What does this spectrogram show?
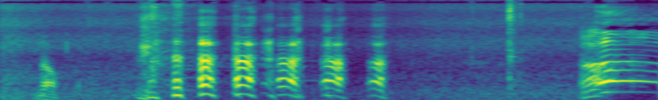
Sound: laughing

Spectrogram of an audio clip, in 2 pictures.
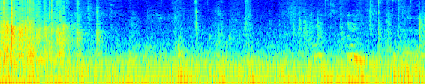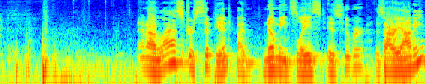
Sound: applause

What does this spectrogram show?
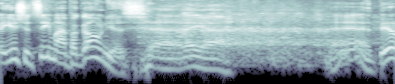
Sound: audience laughing

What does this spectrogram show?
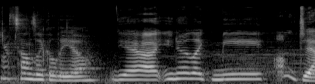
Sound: ominous noise

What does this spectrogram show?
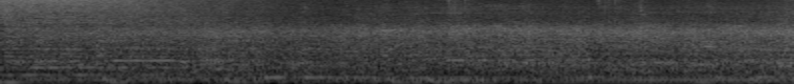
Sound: cheering

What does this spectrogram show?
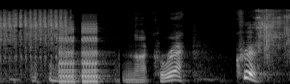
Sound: buzzer

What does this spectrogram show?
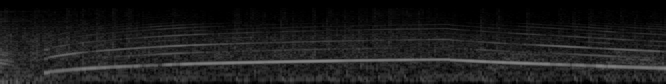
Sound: A loud siren goes off,right away!

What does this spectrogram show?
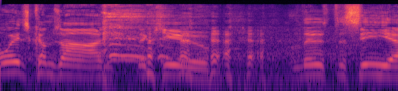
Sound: laughter

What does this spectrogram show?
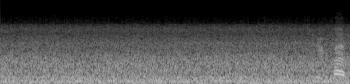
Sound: engine whirring

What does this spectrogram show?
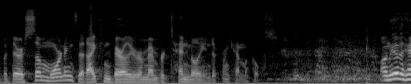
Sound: background laughter

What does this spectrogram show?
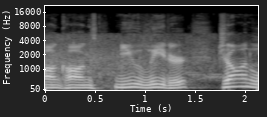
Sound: applause

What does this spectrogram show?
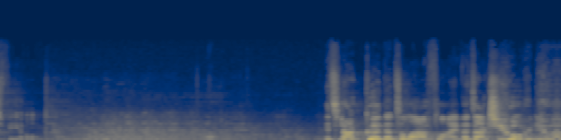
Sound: laughter

